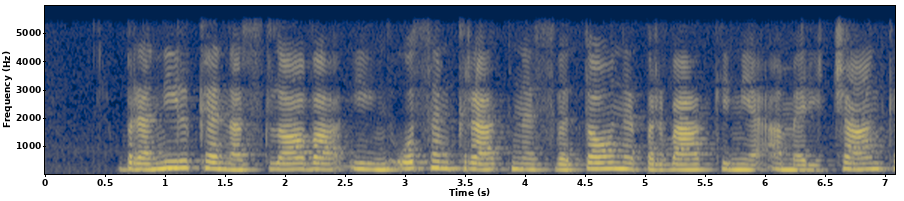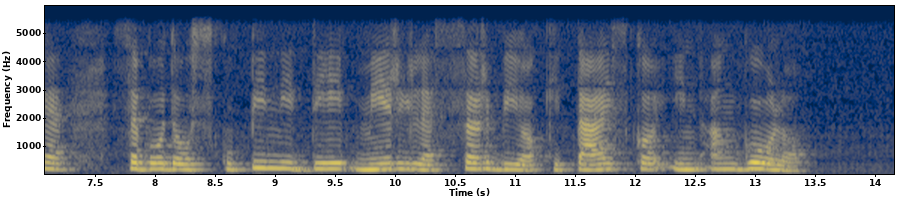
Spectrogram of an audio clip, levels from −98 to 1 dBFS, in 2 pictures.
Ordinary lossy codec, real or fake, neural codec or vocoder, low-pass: none; real; none; 5.4 kHz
